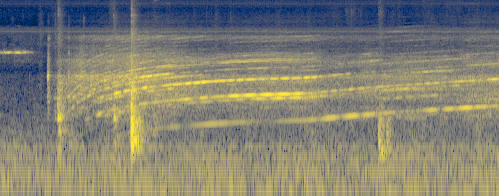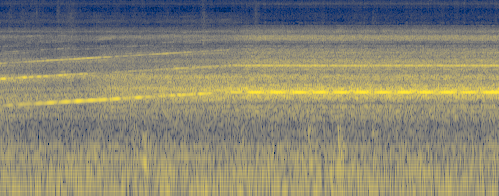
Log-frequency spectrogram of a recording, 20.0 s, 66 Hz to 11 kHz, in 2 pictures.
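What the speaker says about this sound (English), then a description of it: "we're ready to fire the Turboliner up and check out some of the sounds. F8 is the startup sequence." A Rapido Amtrak Turboliner model train runs its sound-equipped startup sequence: a few clicks and a short beep, then a turbine whine that rises in pitch and builds into a steady, moderately loud jet-like roar.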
